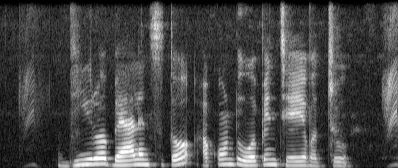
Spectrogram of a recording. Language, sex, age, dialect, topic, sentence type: Telugu, female, 25-30, Central/Coastal, banking, question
